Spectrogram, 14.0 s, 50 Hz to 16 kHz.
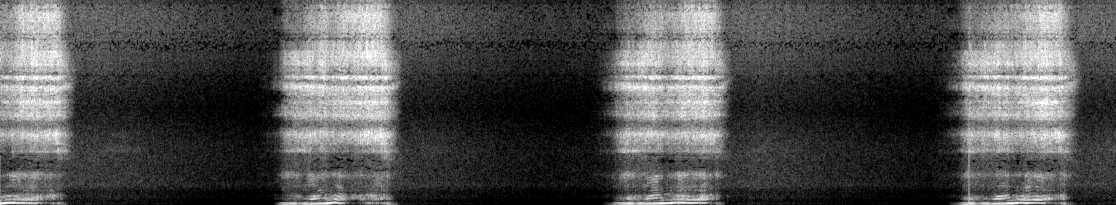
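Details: Sleeping Korean girl. Loud rattling snores on each in-breath, about 14 a minute, with quiet exhalations between: habitual snoring during sleep.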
